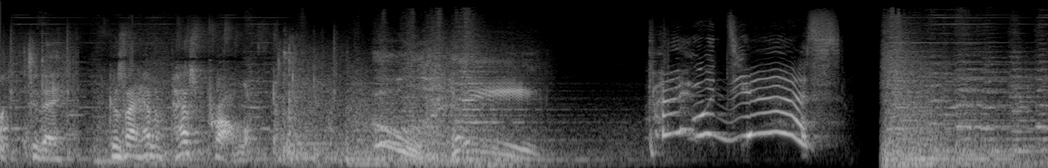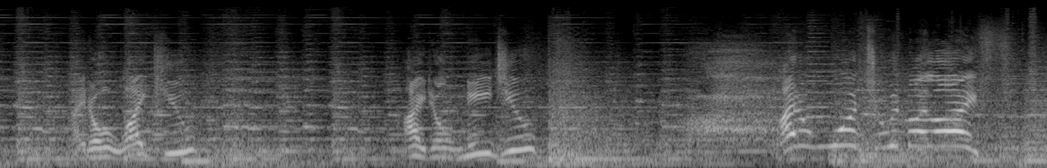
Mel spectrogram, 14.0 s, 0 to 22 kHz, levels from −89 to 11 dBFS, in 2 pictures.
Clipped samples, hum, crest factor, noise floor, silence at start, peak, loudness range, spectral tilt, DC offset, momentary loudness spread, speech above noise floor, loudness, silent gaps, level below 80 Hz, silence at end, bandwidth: under 0.1%; none; 18 dB; -51 dBFS; 0 s; -4 dBFS; 6 LU; -5 dB/octave; under 0.1%; 12 LU; 30 dB; -23 LUFS; none; -44 dBFS; 0 s; 17.5 kHz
